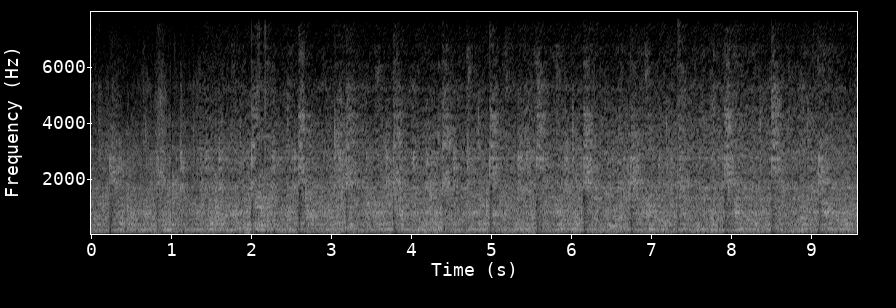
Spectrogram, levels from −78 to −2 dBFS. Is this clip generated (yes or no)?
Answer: yes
